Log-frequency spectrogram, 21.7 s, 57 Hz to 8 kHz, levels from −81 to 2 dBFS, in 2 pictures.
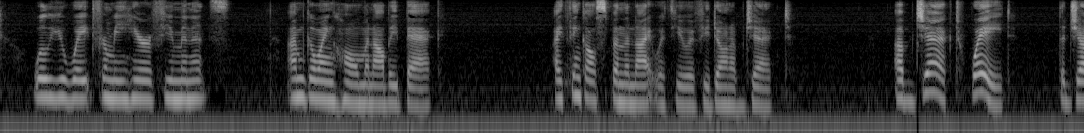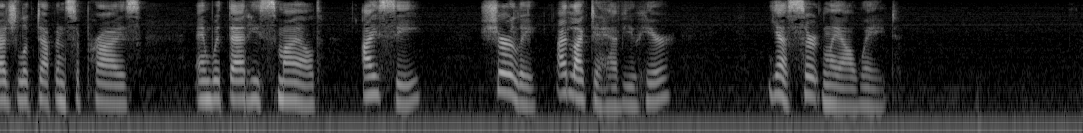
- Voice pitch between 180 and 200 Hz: Yes, high, 190 Hz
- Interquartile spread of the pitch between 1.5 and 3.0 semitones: No, average, 3.6 semitones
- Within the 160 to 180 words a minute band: No, average, 150 wpm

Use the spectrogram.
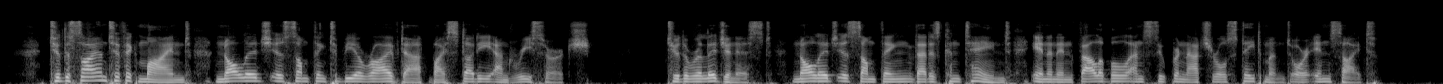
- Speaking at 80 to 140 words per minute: Yes, slow, 135 wpm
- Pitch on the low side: Yes, low, 130 Hz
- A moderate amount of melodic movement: Yes, average, 4.2 semitones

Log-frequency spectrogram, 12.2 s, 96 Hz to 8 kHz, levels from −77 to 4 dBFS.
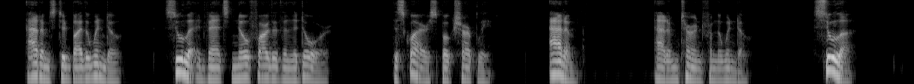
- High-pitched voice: No, low, 120 Hz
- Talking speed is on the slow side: Yes, slow, 115 wpm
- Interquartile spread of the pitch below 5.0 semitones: Yes, average, 3.2 semitones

